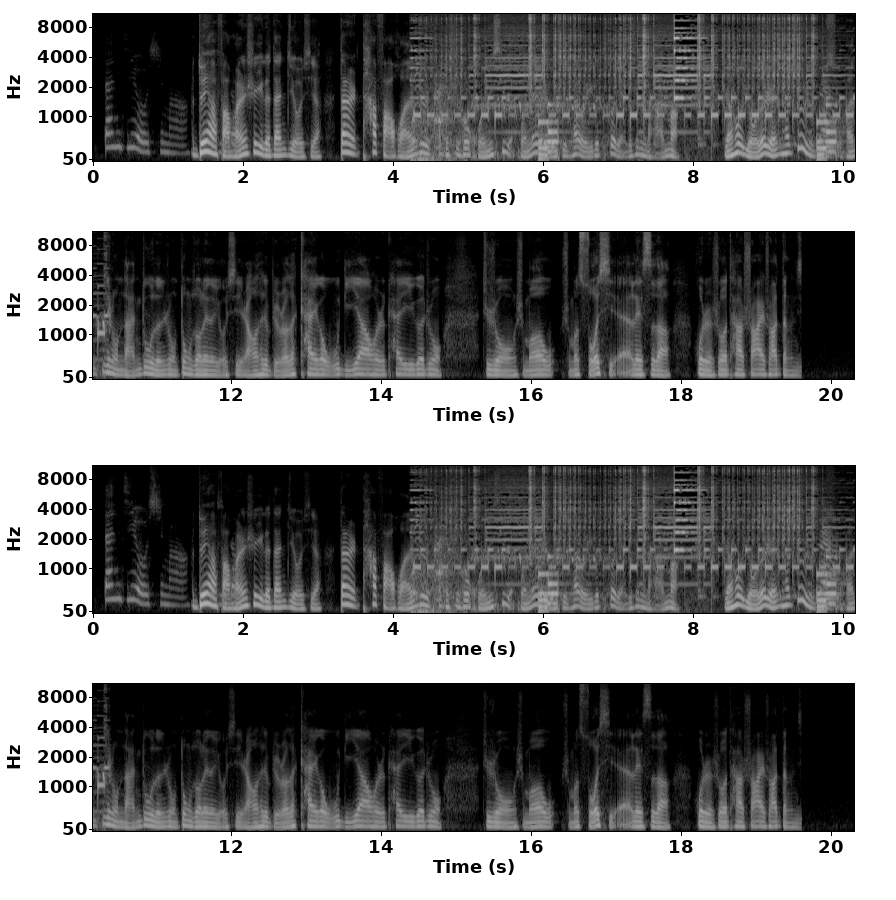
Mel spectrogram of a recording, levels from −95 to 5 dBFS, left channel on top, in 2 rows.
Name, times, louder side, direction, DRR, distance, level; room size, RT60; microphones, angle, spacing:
voice 1, 0.0-1.3 1.6-2.0 9.6-10.1, right 2 dB, 55° right, 7.4 m, -47 dB
voice 2, 1.3-3.0 3.3-7.8 8.2-17.9 18.2-19.6, left 1 dB, 75° left, 4.3 m, -37 dB
sound 1, 4.2-10.4, left 2 dB, 10° left, 0.5 m, -33 dB
head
